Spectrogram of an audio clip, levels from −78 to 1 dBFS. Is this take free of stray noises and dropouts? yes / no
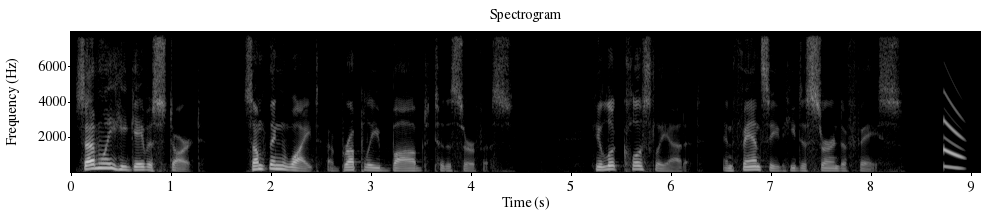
no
